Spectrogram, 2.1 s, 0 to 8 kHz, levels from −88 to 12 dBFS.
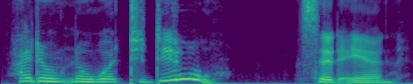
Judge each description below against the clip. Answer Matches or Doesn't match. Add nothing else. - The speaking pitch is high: Matches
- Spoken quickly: Matches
